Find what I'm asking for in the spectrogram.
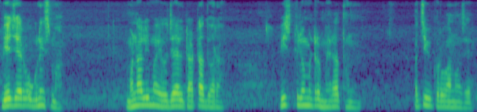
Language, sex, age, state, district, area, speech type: Gujarati, male, 18-30, Gujarat, Junagadh, urban, spontaneous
